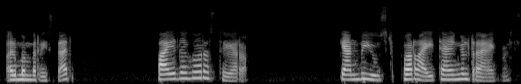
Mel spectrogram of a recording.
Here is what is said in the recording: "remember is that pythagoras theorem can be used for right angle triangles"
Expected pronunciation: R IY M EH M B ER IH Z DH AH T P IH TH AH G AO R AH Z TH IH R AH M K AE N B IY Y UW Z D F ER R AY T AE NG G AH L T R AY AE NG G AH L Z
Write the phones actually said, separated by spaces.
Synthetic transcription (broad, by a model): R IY M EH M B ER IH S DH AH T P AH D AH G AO R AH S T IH R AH M K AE N B IY Y UW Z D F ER R AY T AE NG G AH L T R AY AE NG G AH L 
